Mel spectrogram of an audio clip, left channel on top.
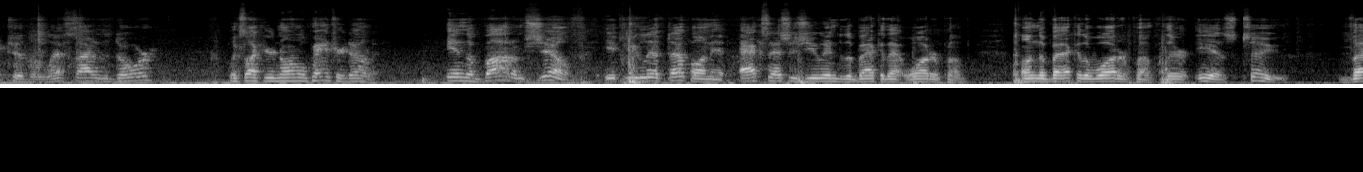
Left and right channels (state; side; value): silent; right; 60 dB below the other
